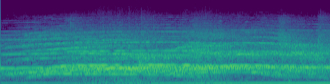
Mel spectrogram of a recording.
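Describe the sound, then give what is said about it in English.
A live audience at a beer-themed recording session cheers and whoops on request, a sustained, loud wash of shouting voices that holds steady without a break. “So to prove that it's not just the four of us up here, can I hear some noise from the audience?”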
